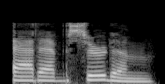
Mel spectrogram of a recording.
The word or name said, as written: ad absurdum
